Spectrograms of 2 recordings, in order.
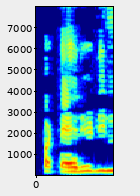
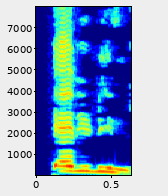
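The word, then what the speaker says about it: pteridine: Folic acid के अंदर जो रिंग प्रेजेंट होती है टेरिडीन, उसको पटेरिडीन नहीं पढ़ेंगे, it's correct pronunciation is टेरिडीन ring, और इसके साथ में हमारा प्रेजेंट होता है गाबा और ग्लूटामेट, ठीक है।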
